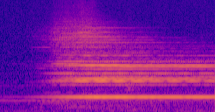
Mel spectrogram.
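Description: Gong swelling up from near silence about a second in to a bright, shimmering ring, then sustaining as several steady tones, over a faint held low tone.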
